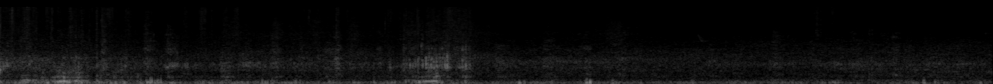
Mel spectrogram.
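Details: Two dogs, a German Shepherd and a Golden Retriever, play fighting; low rumbling growls in short bursts near the start and again around the four-second mark, then quieter scuffling and background rumble.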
